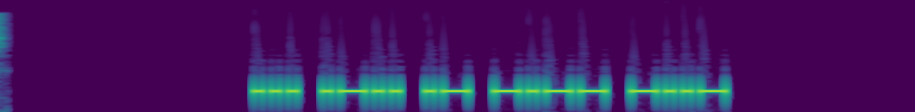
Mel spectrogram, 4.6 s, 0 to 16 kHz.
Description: Morse code, heard as a keyed tone, about 27 wpm, 700 Hz. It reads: SLAYX
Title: Code Groups - 5 Letters - 28wpm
